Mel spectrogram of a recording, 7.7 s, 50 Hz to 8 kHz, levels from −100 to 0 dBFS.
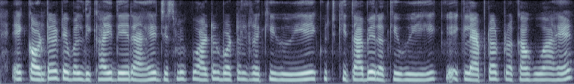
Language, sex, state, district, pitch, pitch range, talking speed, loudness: Hindi, female, Bihar, Gopalganj, 225 Hz, 210-235 Hz, 170 wpm, -22 LUFS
